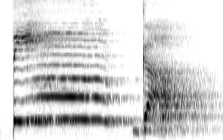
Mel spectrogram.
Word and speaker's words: tinggal: It is the same when you have to pronounce ringing, singing, the there, the N and G.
